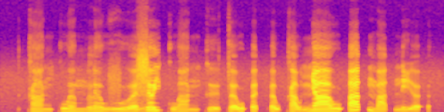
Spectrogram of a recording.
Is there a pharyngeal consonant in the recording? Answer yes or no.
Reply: no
